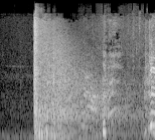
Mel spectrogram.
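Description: A single sharp gunshot fired toward a hillside outdoors, loud and close, with a ringing decay and faint voices afterward.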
